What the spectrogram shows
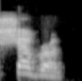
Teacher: r Chevron CH h v r o n is pronounced Chevron the ch there sounds like sh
